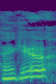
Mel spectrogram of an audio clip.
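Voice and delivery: acted, out-of-breath, breathless, winded delivery. Retelling a struggling lady's reply: imitating someone out of breath. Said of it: "she's totally out of breath".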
